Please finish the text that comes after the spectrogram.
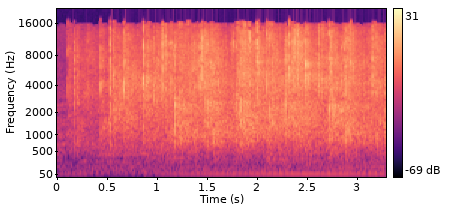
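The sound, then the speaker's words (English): A crowd at NLC applauds steadily, many hands clapping in a dense, continuous patter that holds at an even loudness from start to finish. “You can clap.”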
